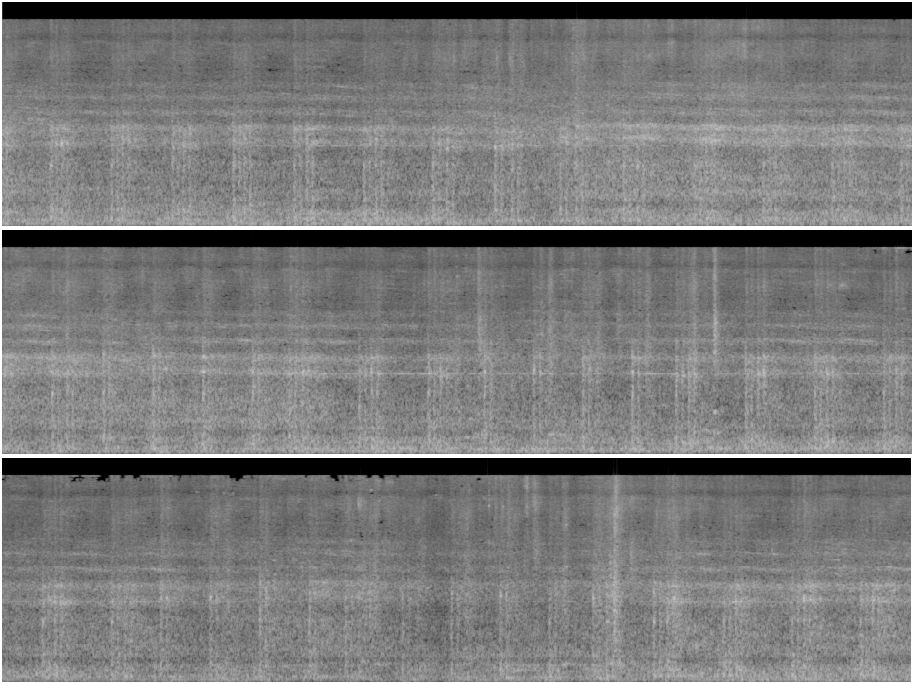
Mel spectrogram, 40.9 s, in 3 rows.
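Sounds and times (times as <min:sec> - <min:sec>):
freight train wagons rumbling: 0:00.0 - 0:40.9
wheels clacking over rail joints: 0:00.0 - 0:40.9.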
